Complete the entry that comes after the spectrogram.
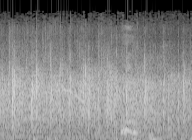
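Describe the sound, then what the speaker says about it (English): Warm applause from a student summit audience, a dense steady patter of many hands clapping close by, with faint voices mixed underneath. "So give a warm round of applause to them,"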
